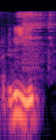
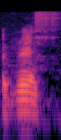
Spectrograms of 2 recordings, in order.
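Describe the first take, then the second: First: The word is said as the present form. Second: The word is said as the past form. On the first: It is the base form of the verb. "Untuk verb satu kita baca cara bacanya read" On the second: It is the past or past participle form. "Untuk verb dua dan verb tiga-nya cara membacanya read"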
